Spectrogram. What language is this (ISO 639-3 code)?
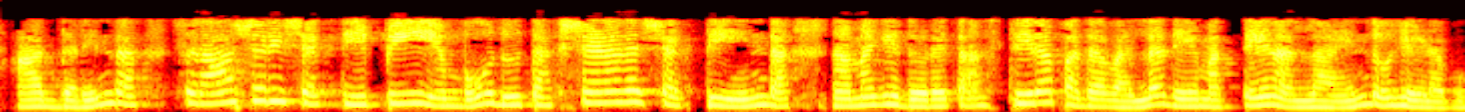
kan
